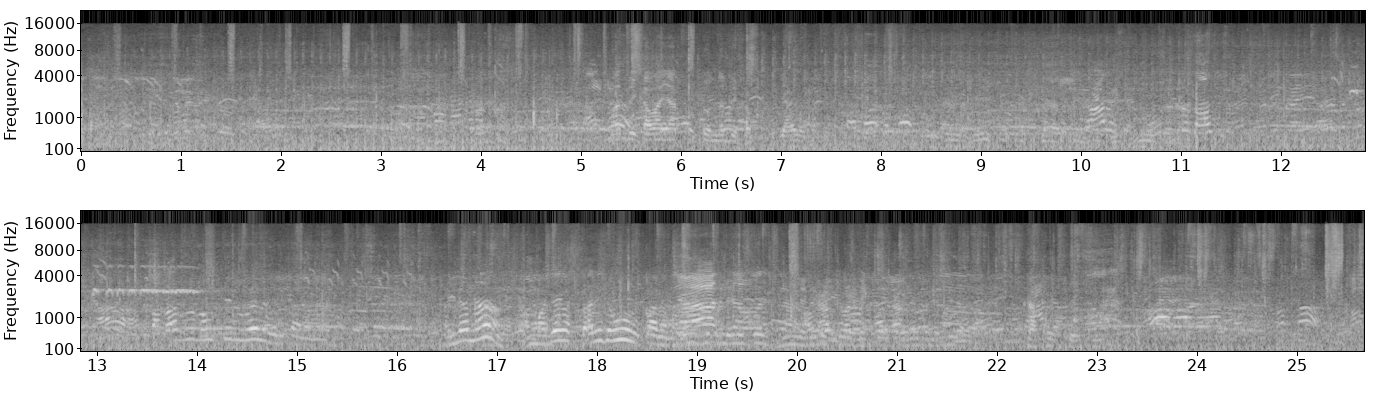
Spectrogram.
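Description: Footsteps scuff on stone steps.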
